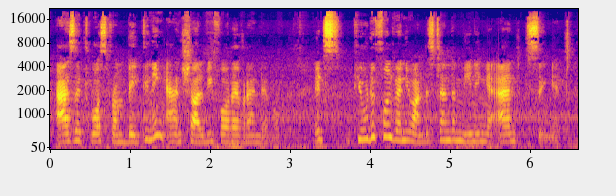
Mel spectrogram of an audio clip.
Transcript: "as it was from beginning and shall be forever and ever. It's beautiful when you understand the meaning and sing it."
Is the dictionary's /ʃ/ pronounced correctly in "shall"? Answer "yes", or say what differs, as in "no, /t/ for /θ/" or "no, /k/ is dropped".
yes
